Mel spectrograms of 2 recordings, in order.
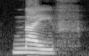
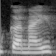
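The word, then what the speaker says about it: knife: हैं के की तो ऐसे वर्ड्स जहां पे के साइलेंट है जैसे से नाइफ तो नाइफ सुनोगे तो लगेगा कि एन से स्टार्ट हो रहा है नाइफ क्योंकि हम कनाइव तो नहीं बोल रहे हैं के साइलेंट है नाइफ यानी एन का उच्चारण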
